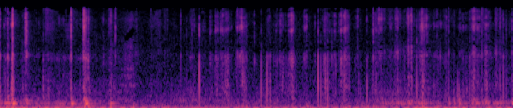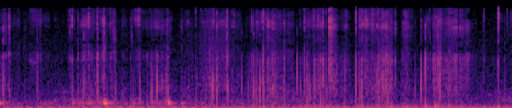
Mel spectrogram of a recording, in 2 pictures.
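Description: A solid red bar of soap is held in the hands while its edges and faces are rubbed and scratched with fingernails. The result is a quiet, steady stream of fine, dry scratching and crinkly crackles with brief bright streaks, over a faint low hum.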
